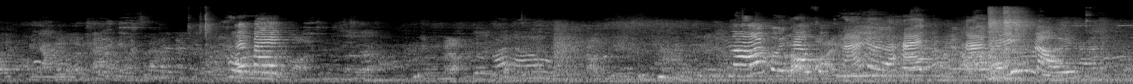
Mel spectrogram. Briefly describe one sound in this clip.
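Young boys talk and shout excitedly close by.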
